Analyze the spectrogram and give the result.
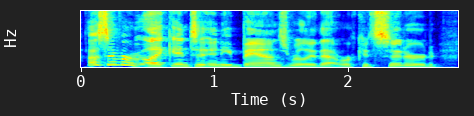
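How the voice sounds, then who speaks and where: On a casual livestream, a man from California replies to viewers in a rambling, easygoing way with a Californian American accent. His voice is on the high side, sing-song and quick, with vocal fry and a clean, fairly bright tone.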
